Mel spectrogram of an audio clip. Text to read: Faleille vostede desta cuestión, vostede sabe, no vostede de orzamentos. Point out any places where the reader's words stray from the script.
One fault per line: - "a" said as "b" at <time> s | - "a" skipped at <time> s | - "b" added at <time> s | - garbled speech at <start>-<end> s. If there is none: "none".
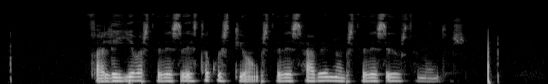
none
